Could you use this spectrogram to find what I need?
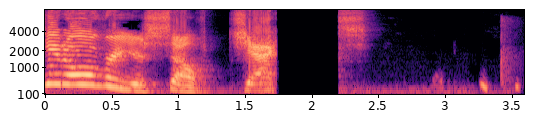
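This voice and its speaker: Raised and projected, the voice moves through very wide pitch swings. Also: man. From Maine. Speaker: podcast co-host. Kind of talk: casual chat. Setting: studio. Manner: animated.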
